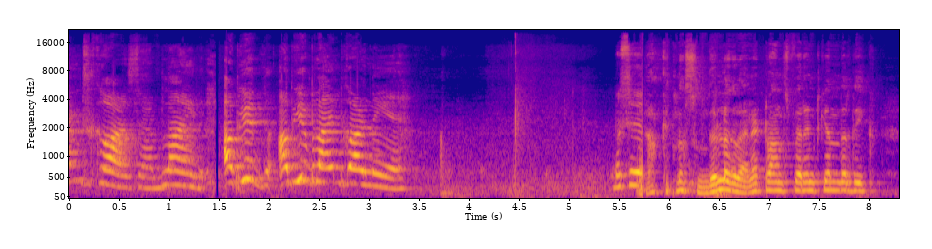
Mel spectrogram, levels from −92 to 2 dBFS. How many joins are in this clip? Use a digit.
2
